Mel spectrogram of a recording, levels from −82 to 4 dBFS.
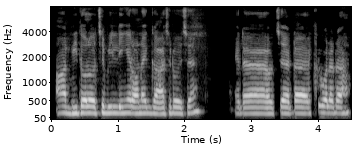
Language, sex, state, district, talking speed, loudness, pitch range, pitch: Bengali, male, West Bengal, North 24 Parganas, 185 wpm, -17 LUFS, 160-175 Hz, 165 Hz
